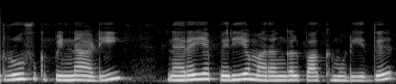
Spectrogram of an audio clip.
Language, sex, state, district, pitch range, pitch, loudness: Tamil, female, Tamil Nadu, Nilgiris, 195-240 Hz, 205 Hz, -14 LUFS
